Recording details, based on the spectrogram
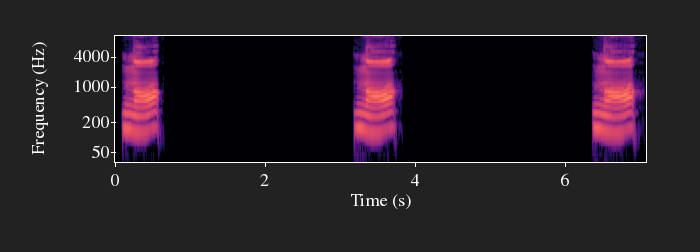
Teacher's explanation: This word begins with a soft ng sound, something like the end of the English word singing.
